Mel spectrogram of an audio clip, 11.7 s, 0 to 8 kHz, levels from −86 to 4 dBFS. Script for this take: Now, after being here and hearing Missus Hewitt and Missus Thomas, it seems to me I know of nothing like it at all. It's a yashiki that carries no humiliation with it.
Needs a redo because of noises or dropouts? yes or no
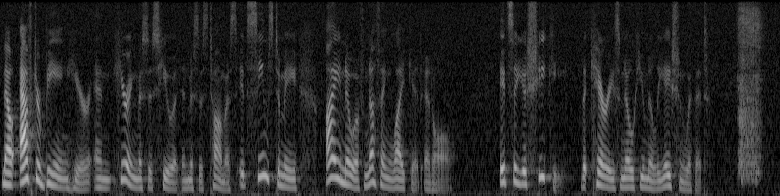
yes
